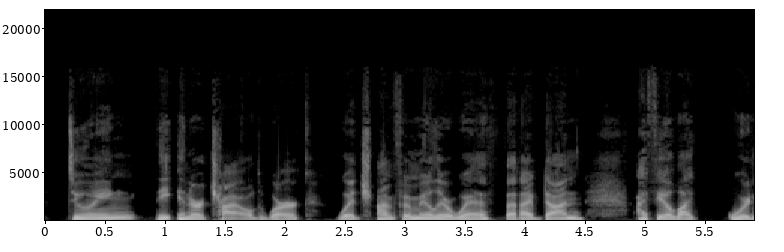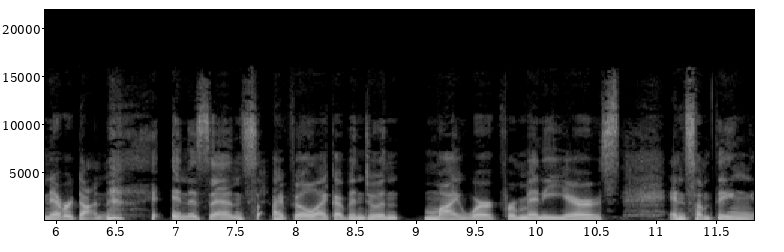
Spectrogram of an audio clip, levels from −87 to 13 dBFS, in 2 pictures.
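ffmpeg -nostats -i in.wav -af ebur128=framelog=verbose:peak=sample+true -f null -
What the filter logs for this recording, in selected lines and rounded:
Integrated loudness:
  I:         -23.3 LUFS
  Threshold: -33.4 LUFS
Loudness range:
  LRA:         1.4 LU
  Threshold: -43.5 LUFS
  LRA low:   -24.0 LUFS
  LRA high:  -22.7 LUFS
Sample peak:
  Peak:       -9.3 dBFS
True peak:
  Peak:       -9.3 dBFS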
